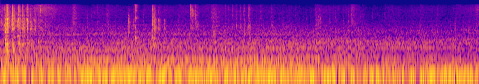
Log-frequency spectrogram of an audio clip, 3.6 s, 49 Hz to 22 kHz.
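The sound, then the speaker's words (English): A car drives steadily along Route 6/202 toward the Bear Mountain Bridge over the Hudson River, its low engine and tire rumble constant, with a few brief rattling clicks overhead and no one speaking. “I'm going to go across the Bear Mountain Bridge over the Hudson River.”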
